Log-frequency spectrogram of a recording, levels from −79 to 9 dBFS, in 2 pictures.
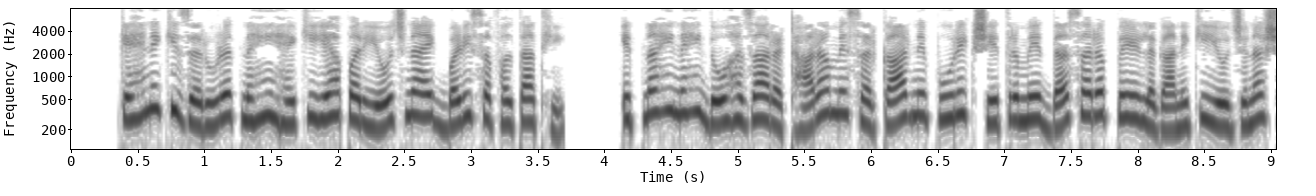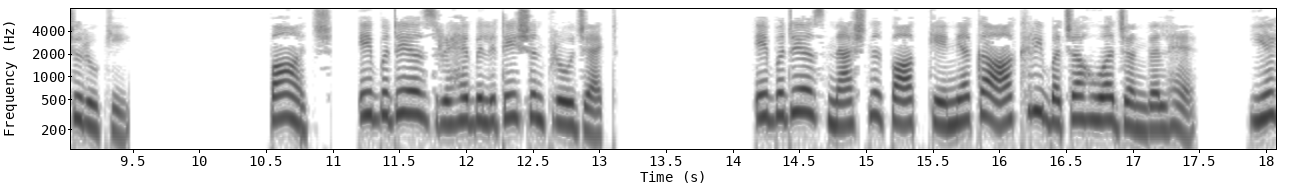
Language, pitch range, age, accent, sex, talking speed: English, 230-295 Hz, 20-39, Indian, female, 150 wpm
